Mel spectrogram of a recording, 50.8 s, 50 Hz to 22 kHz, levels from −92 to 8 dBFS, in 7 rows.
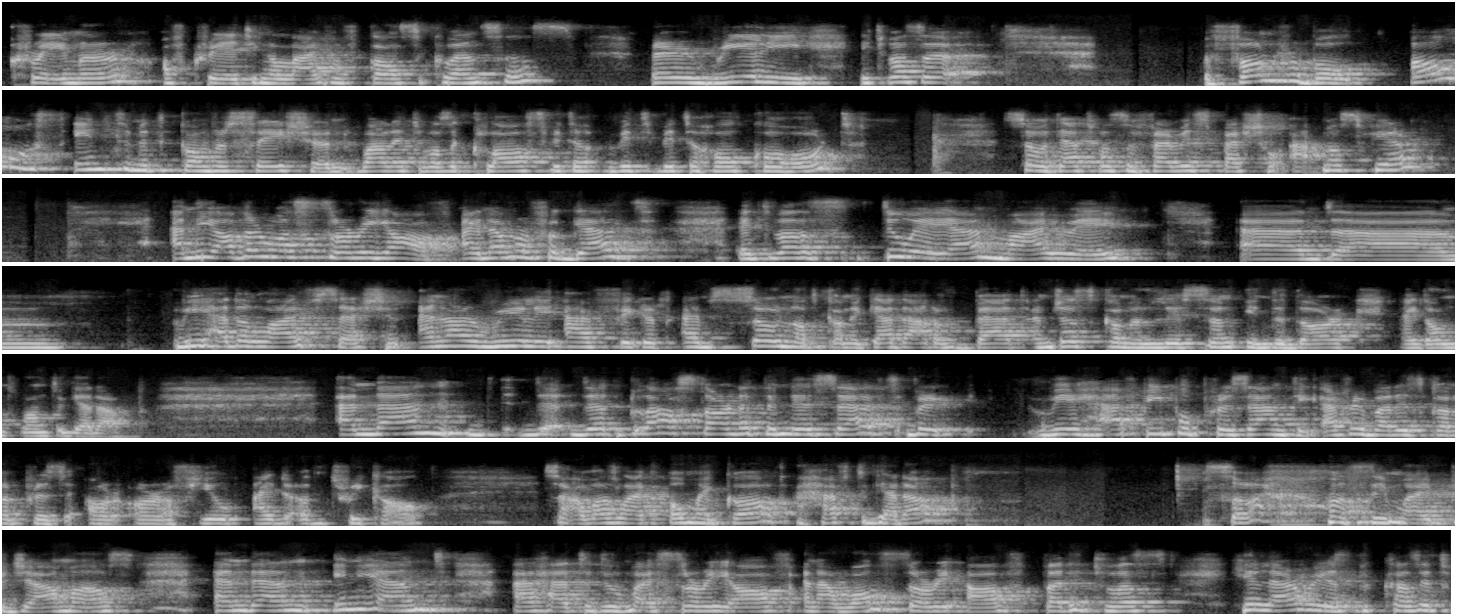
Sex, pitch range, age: female, 205-245 Hz, 30-49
